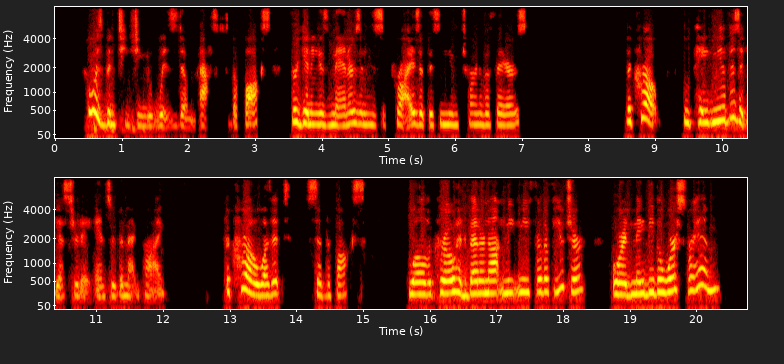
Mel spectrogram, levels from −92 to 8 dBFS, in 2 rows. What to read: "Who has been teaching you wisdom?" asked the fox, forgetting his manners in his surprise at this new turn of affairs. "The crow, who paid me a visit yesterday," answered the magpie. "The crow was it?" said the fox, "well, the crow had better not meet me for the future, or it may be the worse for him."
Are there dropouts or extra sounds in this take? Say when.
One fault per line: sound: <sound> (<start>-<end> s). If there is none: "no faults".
no faults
